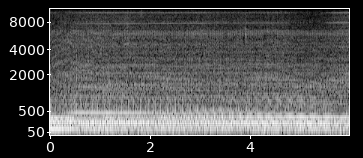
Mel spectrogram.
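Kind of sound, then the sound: vehicle, sports car engine accelerating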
